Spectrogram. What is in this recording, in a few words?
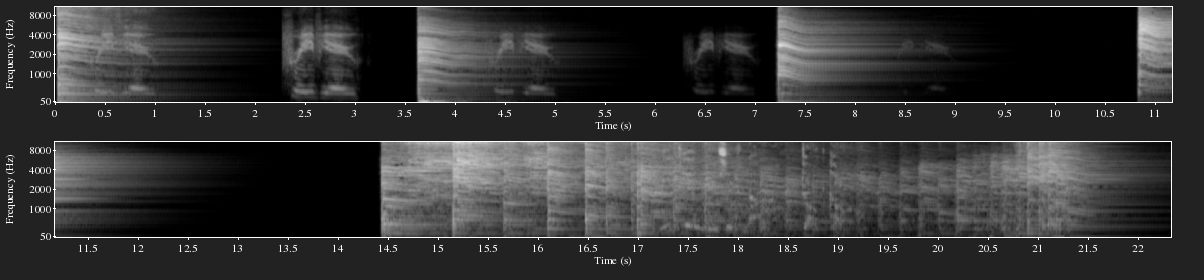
crazy magic springs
